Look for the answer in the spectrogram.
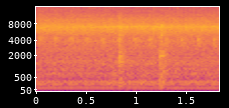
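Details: Great Wall Hover H3 after head gasket replacement for a blown gasket (antifreeze in cylinder 4), warm at about 86°C: even, settled idle hum with only a couple of faint bumps and no rhythmic knock; idling healthily, no errors.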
